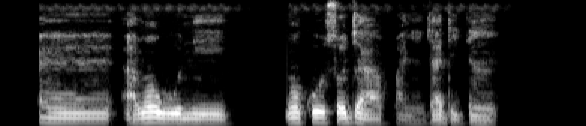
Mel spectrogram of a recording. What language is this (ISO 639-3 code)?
yor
